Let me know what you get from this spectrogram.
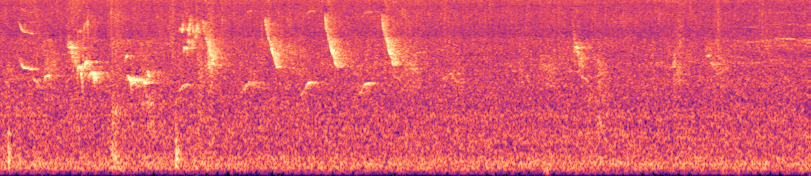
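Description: A small songbird calling, a run of quick high chirps that slur downward about twice a second, thinning out after about four seconds, over a faint steady outdoor hiss.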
